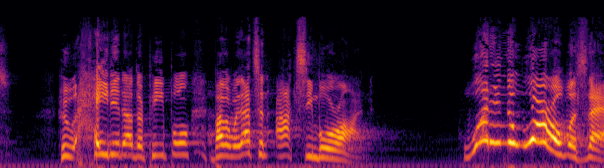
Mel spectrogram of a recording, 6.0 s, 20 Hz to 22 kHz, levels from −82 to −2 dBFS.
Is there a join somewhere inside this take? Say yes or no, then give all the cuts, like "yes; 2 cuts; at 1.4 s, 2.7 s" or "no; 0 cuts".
yes; 2 cuts; at 2.1 s, 4.6 s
